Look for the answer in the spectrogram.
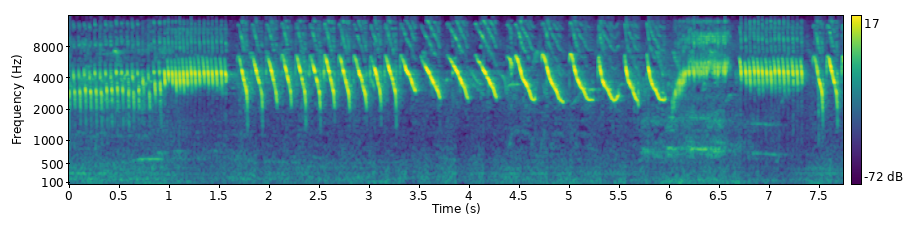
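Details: Canary lure song in ngeriwik-ngeroll style for training young birds to sing: a steady high buzzy note, then a long series of quick downslurred whistles, a brief harsh burst, and more rapid whistled notes.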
